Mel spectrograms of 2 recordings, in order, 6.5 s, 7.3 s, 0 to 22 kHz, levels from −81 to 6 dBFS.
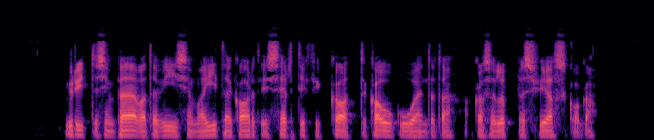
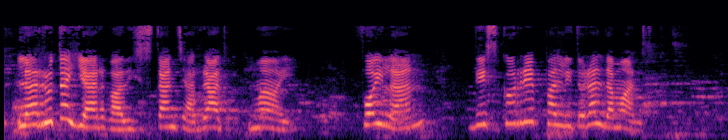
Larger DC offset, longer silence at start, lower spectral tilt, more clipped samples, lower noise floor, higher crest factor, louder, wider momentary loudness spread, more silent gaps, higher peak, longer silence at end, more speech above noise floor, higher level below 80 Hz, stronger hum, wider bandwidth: neither; first, 0.65 s vs 0.05 s; about the same, -3.5 dB/octave vs -2.5 dB/octave; neither; first, -70 dBFS vs -41 dBFS; first, 24 dB vs 18 dB; second, -26 LUFS vs -16 LUFS; second, 9 LU vs 18 LU; neither; second, -4 dBFS vs 0 dBFS; first, 0.6 s vs 0.15 s; first, 44 dB vs 23 dB; first, -50 dBFS vs -56 dBFS; neither; about the same, 11 kHz vs 11.5 kHz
